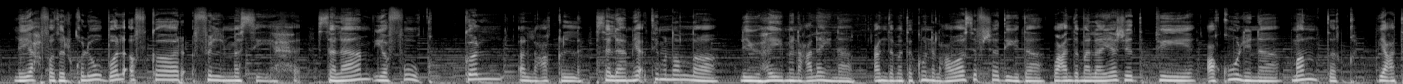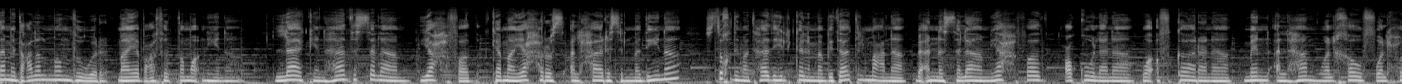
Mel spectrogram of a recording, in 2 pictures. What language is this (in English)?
Arabic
